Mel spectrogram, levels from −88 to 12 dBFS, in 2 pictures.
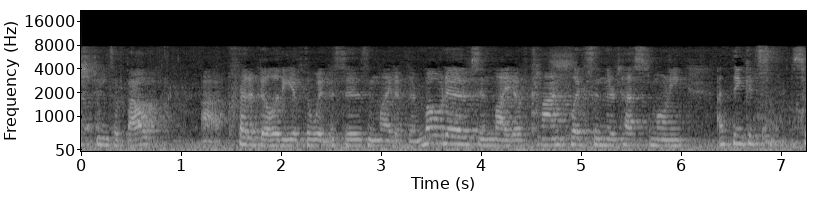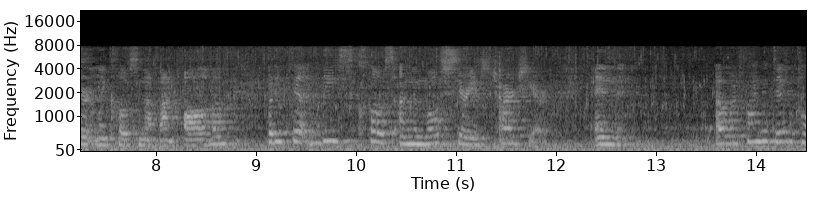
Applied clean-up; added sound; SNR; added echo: none; Breathing + Toilet flush; 17 dB; none.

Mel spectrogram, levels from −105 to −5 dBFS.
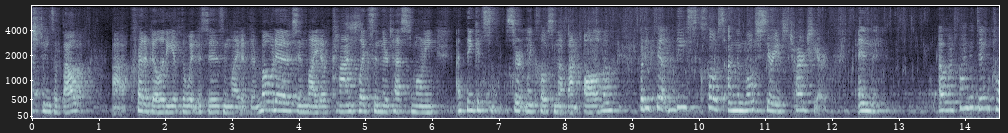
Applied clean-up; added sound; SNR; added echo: neural separator model SepFormer DNS4.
